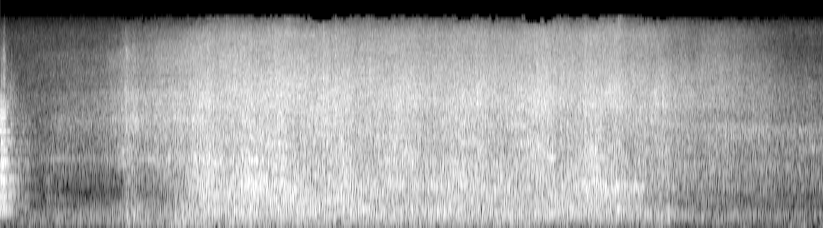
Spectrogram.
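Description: Queensland Rail Tilt Train passing over a level crossing: the last instant of its horn blast at the very start, then a rushing of wheels and carriages that builds about a second in, holds for several seconds and fades near the end.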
